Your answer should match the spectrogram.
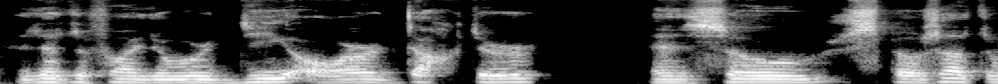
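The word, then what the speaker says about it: דוקטור: And you'll notice that the accent in the word doctor is the first syllable. Again, this is a borrowed word. A borrowed word will basically not follow the rules of Hebrew necessarily. And that's why she puts the emphasis on that first syllable.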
